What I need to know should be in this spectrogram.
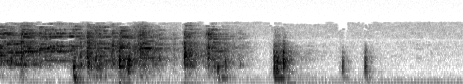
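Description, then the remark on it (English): A thrown statue, one of a collection of art figures, shatters against a wall: a sharp burst of crashing, clattering breakage, then a brief pause and two small bright clinks as fragments fall. No one speaks. “He ducked, and the statue shattered against the wall.”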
